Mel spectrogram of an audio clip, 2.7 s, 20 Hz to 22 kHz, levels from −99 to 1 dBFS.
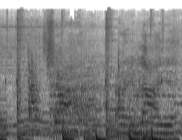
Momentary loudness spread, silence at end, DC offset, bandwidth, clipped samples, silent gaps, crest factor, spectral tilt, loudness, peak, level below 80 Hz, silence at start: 3 LU; 0 s; under 0.1%; 16.5 kHz; under 0.1%; none; 12 dB; -4.5 dB/octave; -17 LUFS; -4 dBFS; -20 dBFS; 0 s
